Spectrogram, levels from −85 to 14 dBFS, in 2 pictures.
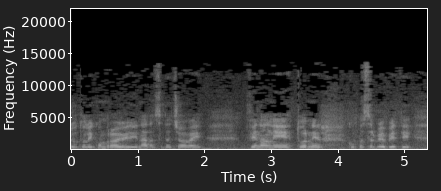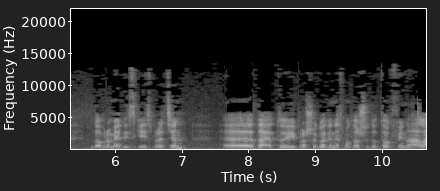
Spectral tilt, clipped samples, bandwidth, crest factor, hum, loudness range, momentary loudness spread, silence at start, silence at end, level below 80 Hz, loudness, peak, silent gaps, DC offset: -1.5 dB/octave; under 0.1%; 13.5 kHz; 24 dB; none; 6 LU; 15 LU; 0 s; 0 s; -48 dBFS; -23 LUFS; 0 dBFS; none; under 0.1%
